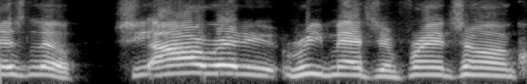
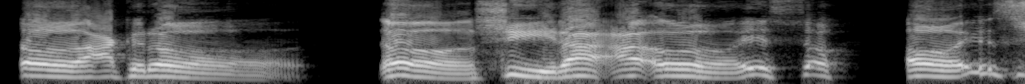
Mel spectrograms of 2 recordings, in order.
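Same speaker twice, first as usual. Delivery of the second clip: mock stuttering, put-on stammering, lower pitch; 5 semitones lower than usual. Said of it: "she can't even think of nobody to fight".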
